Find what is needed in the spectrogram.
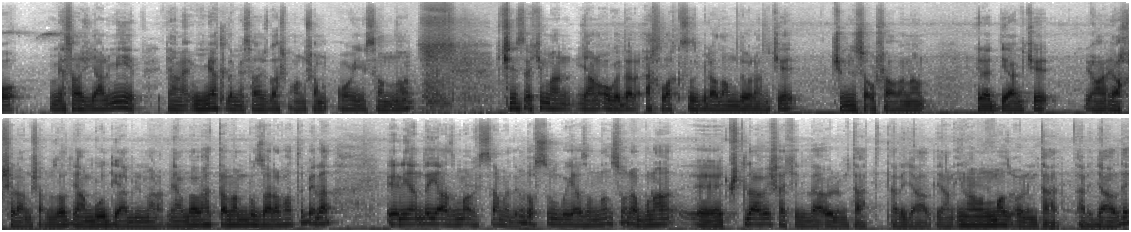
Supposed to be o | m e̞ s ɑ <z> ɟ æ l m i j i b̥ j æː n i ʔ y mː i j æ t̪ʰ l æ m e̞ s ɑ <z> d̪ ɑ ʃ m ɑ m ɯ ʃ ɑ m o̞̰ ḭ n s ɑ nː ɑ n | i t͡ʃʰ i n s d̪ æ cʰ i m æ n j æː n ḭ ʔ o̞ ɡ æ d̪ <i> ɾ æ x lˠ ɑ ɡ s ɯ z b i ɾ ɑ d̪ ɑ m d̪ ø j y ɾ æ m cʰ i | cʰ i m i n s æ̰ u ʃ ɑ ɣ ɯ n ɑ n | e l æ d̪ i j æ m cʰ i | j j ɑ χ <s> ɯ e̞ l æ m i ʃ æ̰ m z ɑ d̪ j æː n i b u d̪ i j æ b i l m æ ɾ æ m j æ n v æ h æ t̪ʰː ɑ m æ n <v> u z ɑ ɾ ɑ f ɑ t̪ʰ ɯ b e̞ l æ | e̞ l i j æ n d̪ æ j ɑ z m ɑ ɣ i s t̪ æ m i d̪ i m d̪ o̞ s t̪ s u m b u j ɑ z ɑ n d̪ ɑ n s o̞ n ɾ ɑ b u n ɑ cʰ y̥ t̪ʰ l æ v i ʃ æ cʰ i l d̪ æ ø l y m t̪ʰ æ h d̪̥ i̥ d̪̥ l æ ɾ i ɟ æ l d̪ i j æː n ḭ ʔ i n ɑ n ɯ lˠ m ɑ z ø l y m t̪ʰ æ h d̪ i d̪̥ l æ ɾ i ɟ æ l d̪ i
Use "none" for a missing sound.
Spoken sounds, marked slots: ʒ, ʒ, æ, ʃ, b

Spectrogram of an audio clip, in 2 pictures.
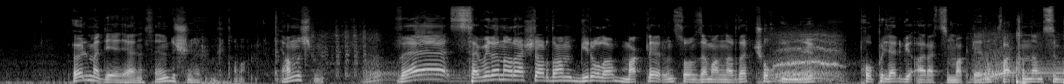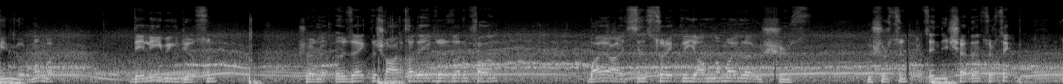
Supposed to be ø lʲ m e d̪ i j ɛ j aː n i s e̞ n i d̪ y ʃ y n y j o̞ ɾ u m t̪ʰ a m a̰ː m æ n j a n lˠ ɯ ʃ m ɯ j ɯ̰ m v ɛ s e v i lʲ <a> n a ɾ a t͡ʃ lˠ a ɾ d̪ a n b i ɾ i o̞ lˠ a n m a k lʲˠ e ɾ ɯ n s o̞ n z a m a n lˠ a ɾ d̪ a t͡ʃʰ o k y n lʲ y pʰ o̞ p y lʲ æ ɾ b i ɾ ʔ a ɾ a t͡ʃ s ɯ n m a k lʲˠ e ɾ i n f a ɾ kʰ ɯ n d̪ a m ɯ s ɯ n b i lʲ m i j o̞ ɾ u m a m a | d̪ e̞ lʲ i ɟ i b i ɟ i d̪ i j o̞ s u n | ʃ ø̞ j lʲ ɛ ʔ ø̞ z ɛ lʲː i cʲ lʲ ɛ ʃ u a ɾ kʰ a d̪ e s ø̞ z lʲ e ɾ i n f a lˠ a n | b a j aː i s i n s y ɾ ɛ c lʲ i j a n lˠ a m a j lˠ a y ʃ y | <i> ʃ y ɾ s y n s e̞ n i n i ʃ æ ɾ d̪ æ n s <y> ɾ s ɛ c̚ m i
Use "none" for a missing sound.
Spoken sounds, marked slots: æ, y, y

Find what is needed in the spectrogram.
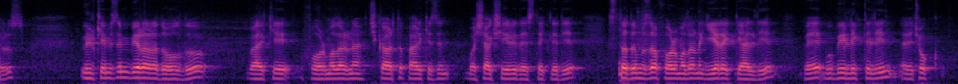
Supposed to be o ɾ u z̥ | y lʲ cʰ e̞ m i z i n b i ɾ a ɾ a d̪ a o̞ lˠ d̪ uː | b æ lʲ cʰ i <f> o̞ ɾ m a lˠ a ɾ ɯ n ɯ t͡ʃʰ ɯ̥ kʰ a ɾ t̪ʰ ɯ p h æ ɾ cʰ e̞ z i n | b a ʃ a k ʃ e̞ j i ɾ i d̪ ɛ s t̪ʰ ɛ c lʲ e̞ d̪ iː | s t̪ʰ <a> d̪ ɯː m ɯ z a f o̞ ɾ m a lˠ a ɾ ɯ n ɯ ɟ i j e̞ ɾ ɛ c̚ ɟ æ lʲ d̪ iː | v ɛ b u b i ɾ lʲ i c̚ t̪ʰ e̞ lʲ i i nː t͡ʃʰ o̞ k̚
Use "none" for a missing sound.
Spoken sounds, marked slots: f, a

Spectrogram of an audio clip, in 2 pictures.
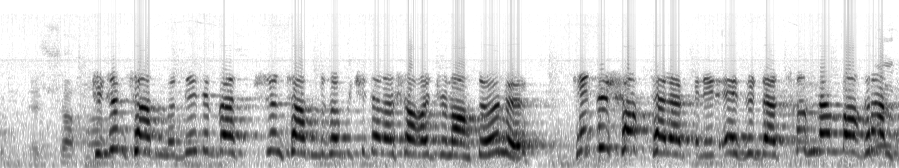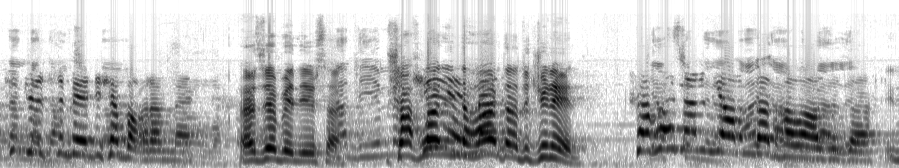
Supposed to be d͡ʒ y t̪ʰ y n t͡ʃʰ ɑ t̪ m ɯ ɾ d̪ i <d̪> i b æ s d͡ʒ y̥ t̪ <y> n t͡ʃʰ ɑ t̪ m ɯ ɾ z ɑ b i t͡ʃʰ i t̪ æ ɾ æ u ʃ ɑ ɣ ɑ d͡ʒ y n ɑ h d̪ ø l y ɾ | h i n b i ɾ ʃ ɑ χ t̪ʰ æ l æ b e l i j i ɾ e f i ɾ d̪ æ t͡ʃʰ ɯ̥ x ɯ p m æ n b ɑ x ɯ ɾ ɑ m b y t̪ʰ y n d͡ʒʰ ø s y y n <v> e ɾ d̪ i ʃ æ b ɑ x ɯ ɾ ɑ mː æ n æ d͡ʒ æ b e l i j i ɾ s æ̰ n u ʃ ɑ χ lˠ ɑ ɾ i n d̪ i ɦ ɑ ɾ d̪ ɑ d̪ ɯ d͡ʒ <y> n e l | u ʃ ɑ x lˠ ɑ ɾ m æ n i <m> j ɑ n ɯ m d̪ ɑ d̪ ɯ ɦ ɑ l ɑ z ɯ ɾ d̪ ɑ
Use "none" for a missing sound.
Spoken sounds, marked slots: d̪, y, v, y, m

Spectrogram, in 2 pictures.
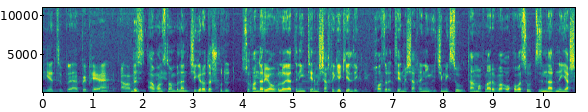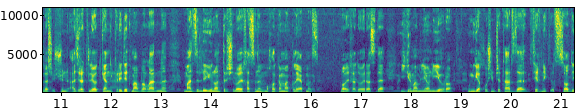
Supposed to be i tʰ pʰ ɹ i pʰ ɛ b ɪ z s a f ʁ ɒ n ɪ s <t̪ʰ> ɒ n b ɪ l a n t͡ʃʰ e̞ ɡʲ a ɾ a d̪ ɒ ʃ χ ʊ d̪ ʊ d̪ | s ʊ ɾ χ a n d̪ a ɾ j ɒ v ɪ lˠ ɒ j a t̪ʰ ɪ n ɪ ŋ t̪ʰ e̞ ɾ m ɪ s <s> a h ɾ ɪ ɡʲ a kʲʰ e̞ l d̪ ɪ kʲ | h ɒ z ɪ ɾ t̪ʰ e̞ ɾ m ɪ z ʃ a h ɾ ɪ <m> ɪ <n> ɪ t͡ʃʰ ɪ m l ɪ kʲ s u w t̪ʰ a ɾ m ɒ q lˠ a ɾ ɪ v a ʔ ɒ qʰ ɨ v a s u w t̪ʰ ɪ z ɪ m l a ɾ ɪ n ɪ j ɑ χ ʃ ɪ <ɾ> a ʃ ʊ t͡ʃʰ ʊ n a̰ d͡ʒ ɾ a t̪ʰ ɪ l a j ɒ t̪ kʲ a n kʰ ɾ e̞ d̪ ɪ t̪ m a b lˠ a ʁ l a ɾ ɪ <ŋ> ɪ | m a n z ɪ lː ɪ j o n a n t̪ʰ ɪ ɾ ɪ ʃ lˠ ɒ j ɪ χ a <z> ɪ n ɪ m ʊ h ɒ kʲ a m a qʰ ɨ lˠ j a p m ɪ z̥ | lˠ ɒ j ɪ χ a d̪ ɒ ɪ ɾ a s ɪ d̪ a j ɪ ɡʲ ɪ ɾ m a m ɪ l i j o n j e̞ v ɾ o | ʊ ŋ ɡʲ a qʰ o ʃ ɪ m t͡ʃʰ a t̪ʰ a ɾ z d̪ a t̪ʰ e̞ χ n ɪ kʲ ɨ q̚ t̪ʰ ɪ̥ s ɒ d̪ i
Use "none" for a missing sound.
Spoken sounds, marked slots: t̪, ʃ, n, ŋ, l, n, s

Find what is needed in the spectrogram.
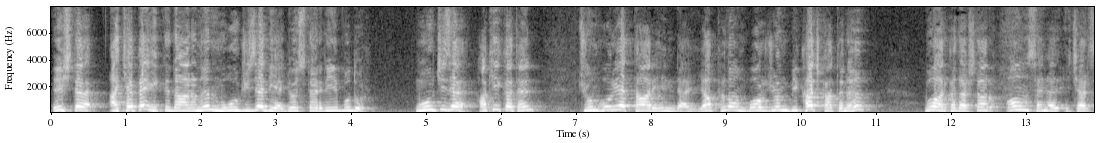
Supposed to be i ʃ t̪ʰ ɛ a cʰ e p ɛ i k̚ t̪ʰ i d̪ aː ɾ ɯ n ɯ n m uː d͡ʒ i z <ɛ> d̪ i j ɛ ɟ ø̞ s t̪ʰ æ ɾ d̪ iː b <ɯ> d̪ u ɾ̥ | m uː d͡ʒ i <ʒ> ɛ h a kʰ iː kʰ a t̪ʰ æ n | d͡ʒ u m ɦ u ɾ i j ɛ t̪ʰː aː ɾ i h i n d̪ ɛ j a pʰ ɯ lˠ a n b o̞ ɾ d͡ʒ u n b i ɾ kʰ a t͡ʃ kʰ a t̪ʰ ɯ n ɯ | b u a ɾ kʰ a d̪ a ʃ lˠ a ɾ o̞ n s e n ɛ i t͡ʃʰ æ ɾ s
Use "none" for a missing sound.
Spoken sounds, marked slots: ɛ, u, z

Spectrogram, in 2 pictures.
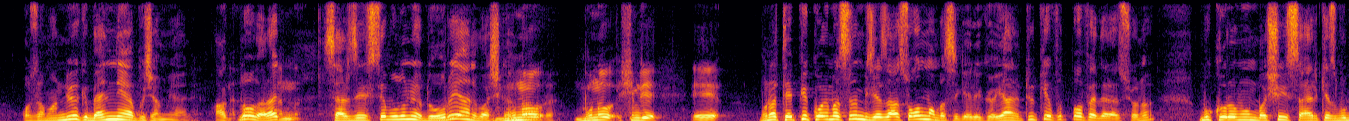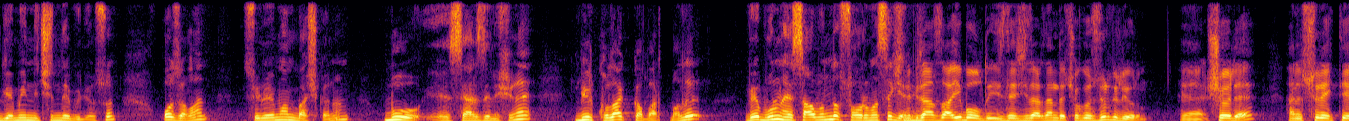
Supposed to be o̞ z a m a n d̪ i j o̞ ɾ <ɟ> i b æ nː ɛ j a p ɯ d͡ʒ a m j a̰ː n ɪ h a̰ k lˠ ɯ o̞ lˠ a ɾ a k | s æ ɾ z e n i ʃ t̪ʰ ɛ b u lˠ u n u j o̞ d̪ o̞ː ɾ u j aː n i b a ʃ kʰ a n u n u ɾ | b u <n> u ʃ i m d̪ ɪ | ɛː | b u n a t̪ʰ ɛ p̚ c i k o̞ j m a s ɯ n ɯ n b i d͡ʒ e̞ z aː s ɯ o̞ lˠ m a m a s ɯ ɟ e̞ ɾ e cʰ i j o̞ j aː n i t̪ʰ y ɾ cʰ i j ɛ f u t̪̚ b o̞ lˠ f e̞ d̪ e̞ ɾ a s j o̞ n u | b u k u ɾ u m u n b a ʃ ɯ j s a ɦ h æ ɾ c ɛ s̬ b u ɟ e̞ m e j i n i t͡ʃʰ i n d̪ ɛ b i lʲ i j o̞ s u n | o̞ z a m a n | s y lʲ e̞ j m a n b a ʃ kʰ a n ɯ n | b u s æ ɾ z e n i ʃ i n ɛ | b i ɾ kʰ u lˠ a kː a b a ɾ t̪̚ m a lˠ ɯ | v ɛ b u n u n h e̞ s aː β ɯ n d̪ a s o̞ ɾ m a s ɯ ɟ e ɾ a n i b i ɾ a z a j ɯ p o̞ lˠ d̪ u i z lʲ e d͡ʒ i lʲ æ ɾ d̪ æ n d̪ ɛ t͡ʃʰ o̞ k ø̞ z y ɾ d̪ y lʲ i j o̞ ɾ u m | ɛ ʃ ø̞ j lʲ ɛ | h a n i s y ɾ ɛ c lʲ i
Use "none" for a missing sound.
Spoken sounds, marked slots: c, n

